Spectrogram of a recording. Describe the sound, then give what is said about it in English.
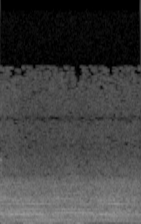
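A passing train gives off a loud, steady low rumble, with a faint droning hum riding above it and no break in the noise. No one speaks. “Train. Hey, train. It's loud. It comes like every single day.”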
